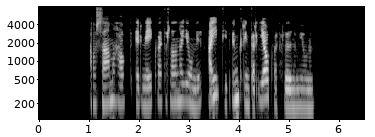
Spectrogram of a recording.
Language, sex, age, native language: Icelandic, female, 30-39, Icelandic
